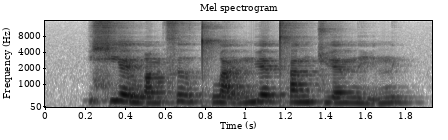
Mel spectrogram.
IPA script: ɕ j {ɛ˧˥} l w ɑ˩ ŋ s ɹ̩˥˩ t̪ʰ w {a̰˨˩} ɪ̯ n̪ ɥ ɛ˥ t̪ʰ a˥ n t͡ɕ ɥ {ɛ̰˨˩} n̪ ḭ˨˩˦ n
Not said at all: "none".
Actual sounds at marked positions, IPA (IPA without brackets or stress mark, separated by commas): ɛ˥˩, a̰˨˩, ɛ˧˥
